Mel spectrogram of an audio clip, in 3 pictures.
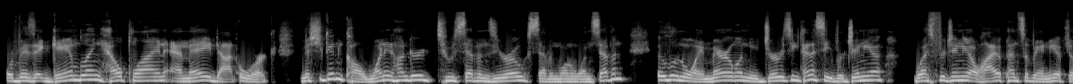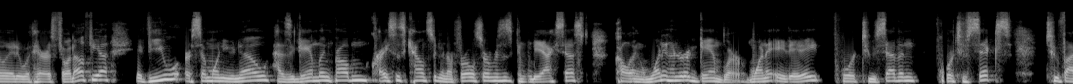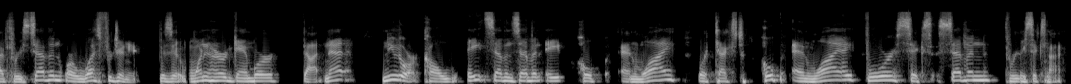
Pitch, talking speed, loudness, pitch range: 160 Hz, 125 wpm, -20 LUFS, 135-185 Hz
